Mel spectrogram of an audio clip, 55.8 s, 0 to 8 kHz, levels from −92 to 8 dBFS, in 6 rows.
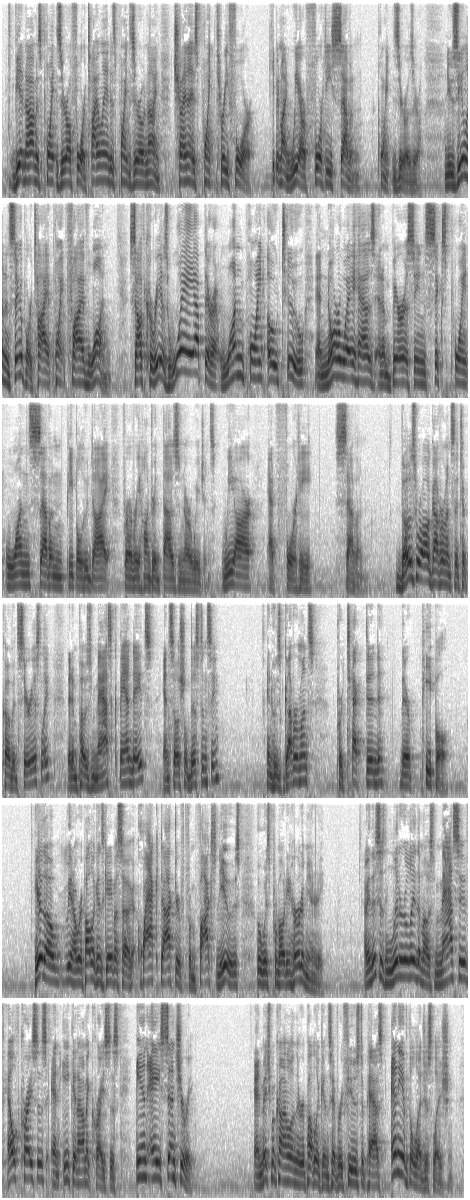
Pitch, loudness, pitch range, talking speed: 150 Hz, -16 LUFS, 125-185 Hz, 125 wpm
